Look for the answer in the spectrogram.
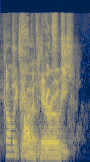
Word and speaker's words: Komateros: Anything else on Tyrin Lawrence, Prince Collie, Tomas Komata? How do you pronounce that? I keep forgetting how to pronounce it. I'm going to call him the Greek freak. – Komateros. Tomas Komateros.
